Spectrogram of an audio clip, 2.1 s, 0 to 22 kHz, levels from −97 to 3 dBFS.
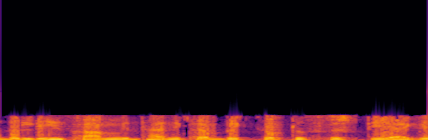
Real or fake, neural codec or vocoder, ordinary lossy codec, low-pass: real; none; AAC, 16 kbps; 7.2 kHz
